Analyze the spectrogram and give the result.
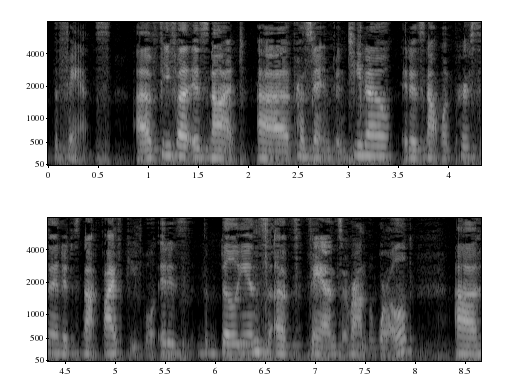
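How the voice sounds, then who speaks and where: A woman human rights advocate speaking at a press conference, earnest and hesitant with many pauses. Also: lowish voice, pushed and bright, slight background noise.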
